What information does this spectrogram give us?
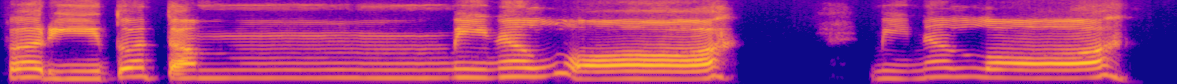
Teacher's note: फरीदतम इदगाम हो रहा है, ता दो जबर तन की तनवीन के बाद मीम मुशद्दद है, इदगाम होगा और गुन्ना होगा कौन सा, अकमल, बड़ा गुन्ना, देर तक आवाज नाक में छुपेगी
